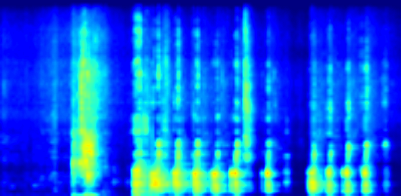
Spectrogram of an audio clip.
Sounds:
Laughter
